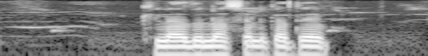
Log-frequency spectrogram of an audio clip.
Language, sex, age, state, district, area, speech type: Santali, male, 18-30, West Bengal, Malda, rural, spontaneous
